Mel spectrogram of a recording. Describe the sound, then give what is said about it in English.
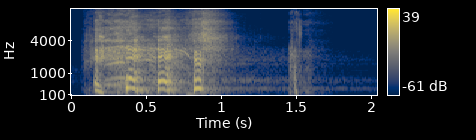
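A quick run of about four harsh, raspy coughs, fairly loud, then a brief pause and one shorter, softer cough at the end. No talking. “Hold on, I was coughing.”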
